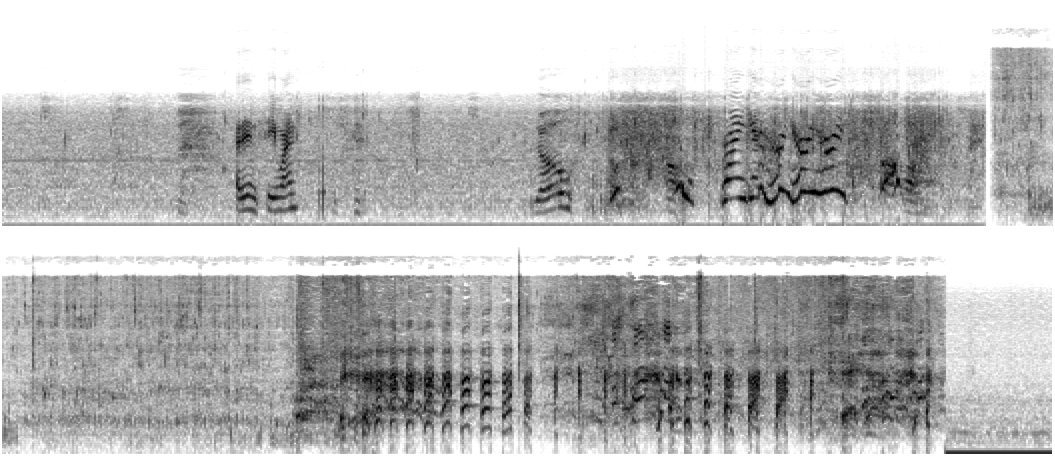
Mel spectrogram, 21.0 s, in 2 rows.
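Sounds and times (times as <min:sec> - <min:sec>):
water splashing: 0:05.0 - 0:20.0.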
